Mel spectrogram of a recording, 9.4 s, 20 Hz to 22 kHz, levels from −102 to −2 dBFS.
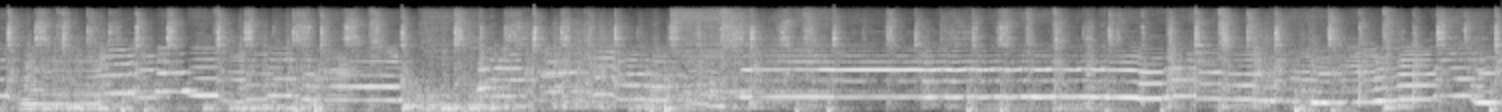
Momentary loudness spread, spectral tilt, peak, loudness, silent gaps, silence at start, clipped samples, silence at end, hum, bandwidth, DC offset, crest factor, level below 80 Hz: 4 LU; -3 dB/octave; 0 dBFS; -15 LUFS; none; 0 s; under 0.1%; 0 s; none; 16 kHz; under 0.1%; 16 dB; -40 dBFS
